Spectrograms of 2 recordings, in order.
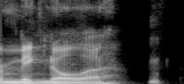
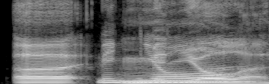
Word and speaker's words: Mignola: Mignola's. Is it Mignola or Mignola? – Mignola. – Mignola. So the G disappears.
